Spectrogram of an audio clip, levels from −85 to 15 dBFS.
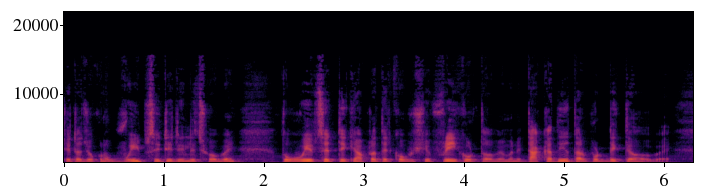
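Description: At 0.40 s a corrupt frame decoded. Flipped bits in the compressed data reached the decoder, which played roughly two frames anyway. Misread gains and codes placed energy at wrong frequencies until 0.44 s. The result is a brief artefact, its error energy reaching about -20 dBFS.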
